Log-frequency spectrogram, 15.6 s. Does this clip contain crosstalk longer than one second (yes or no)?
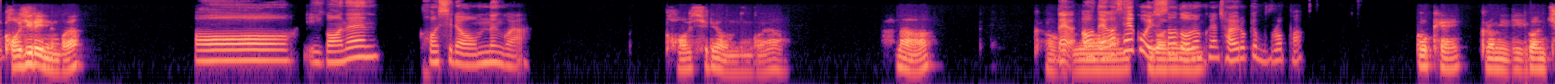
yes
